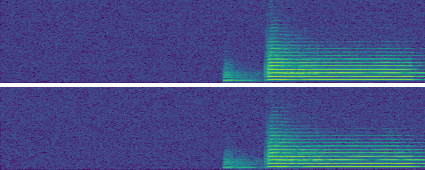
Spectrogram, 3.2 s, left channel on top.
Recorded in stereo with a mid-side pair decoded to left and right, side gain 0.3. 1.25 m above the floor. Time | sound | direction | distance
1.7 | a trumpet | 65° left | 1.7 m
